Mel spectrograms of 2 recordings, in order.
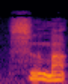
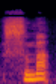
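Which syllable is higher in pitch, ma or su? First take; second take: su; ma. First: The first syllable su is higher in pitch. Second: The second syllable ma is higher in pitch. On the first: The speaker calls it wrong. "スマではなく" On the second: The speaker calls it right. "マの方を高く発音する"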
